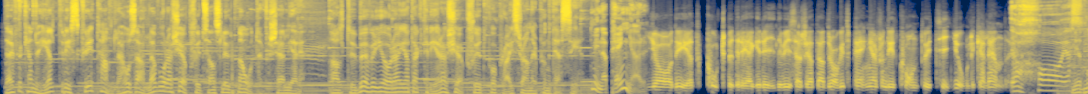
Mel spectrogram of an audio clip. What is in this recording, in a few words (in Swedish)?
werbung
